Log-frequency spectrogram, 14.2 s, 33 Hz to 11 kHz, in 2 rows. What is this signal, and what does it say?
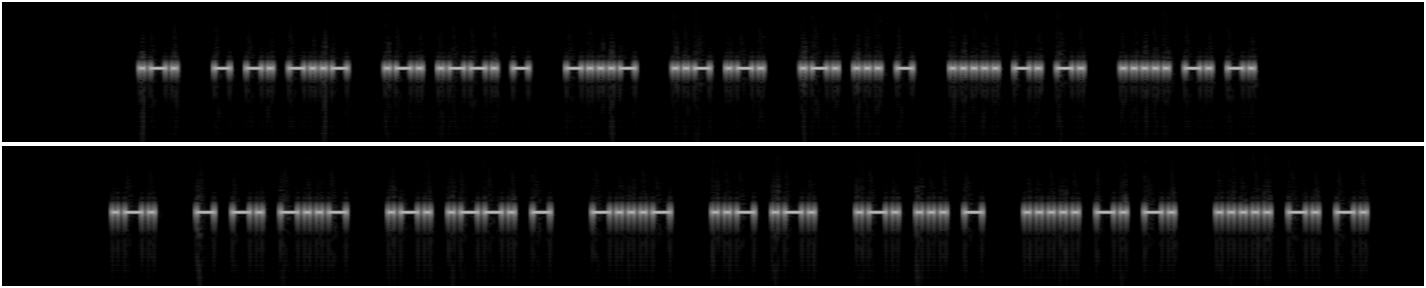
Morse code, heard as a keyed tone, about 40 wpm, 700 Hz. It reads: R TNX RPT <BT> UR RST 5NN 5NN R TNX RPT <BT> UR RST 5NN 5NN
